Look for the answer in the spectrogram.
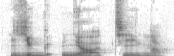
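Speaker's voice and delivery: ягнятина said very slowly, every syllable clear; slow teaching repeat. Shown as a demonstration. Teacher slowing ягнятина down for learners. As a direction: stretch ягнятина out. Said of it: "slow repeat of vocabulary".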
